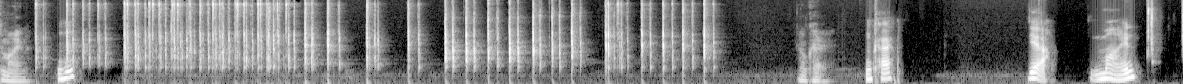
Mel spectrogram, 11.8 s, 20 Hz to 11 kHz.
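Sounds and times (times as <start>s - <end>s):
speech: 0.0s - 0.9s, 8.0s - 9.1s, 10.3s - 11.5s
mechanical keyboard with gold switches typing: 0.3s - 7.2s, 11.4s - 11.8s.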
